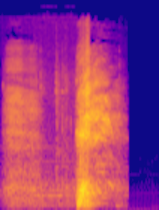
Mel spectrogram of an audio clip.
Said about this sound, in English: Excuse me. Sneeze cuts. Nailed me.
